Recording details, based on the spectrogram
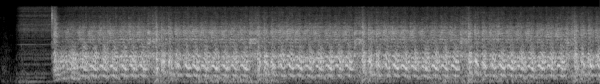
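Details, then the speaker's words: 1980s fuel-injected BMW E12 M535i Lightweight barn find, untouched 30 years, on a temporary external fuel pump rig: starter spins steadily about three turns a second for six seconds, never fires; fuel pressure unknown, gauge needed. "give the starter a rest yeah well it needs a fuel pressure gauge as well isn't it because we don't know whether we don't know if it's even got any pressure"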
